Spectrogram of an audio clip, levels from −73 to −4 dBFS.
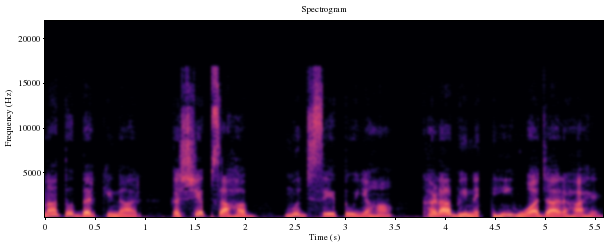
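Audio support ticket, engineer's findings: Gap at a join of encoded pieces, 4.34–4.48 s: separately encoded segments joined untrimmed, encoder delay plus final-frame padding left in. About 140 ms gap with smeared edges mid-speech, then speech resumes where it stopped.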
